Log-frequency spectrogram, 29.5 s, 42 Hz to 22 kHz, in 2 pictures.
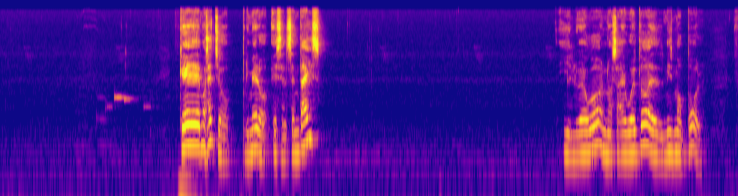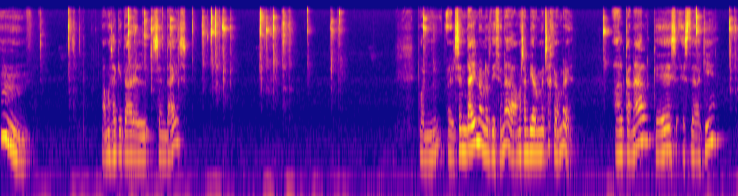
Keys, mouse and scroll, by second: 14.5 click, 16.1 Return, 17.3-21.3 typing, 18.1 Escape, 23.2 Escape, 26.8-29.5 typing.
